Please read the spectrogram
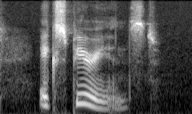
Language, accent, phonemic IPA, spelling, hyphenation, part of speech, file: English, US, /ɪkˈspɪɹ.i.ənst/, experienced, ex‧pe‧ri‧enced, adjective / verb, En-us-experienced.ogg
- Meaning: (adjective) 1. Having experience and skill in a subject 2. Experient; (verb) simple past and past participle of experience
